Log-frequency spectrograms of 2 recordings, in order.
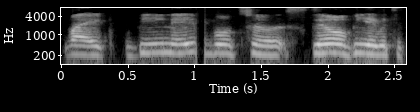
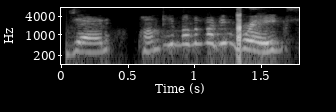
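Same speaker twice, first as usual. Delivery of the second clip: higher, a touch of a firm warning; mock stern friend; 7 semitones higher, 5 dB quieter than usual. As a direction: rein her in like a strict friend. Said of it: "she will chin check me".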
